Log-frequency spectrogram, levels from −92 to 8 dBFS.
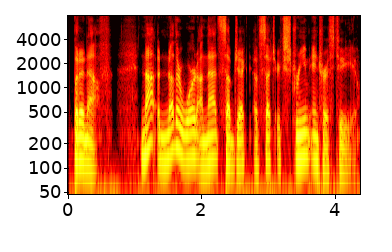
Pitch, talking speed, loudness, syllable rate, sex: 120 Hz, 190 wpm, -19 LUFS, 5.8 syllables/s, male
